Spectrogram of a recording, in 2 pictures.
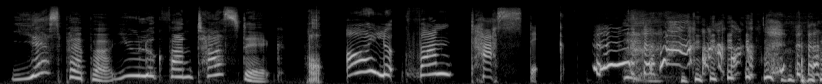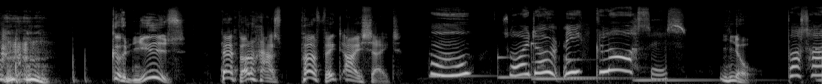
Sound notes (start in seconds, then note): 3.7 snorts; 6.0 both laugh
